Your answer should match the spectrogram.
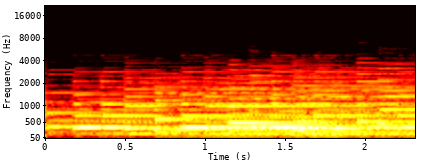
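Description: Steinway concert grand piano played solo in a classical passage of held chords under moving notes, growing louder just after the start.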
